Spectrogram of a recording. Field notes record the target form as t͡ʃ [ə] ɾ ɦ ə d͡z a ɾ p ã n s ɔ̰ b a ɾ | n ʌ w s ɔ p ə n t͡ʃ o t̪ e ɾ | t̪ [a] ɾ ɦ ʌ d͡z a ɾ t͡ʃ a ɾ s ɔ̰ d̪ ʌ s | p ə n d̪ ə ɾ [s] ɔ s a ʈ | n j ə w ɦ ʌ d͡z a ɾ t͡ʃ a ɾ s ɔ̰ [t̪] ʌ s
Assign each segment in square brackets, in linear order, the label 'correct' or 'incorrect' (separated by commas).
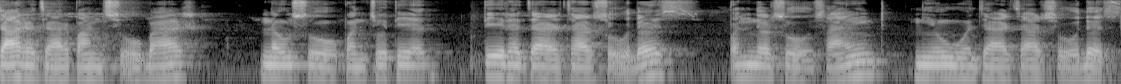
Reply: incorrect, incorrect, correct, incorrect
